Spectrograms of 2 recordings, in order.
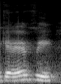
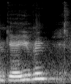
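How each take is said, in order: First: The name is pronounced with Portuguese sounds. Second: The name is pronounced with English sounds. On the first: The speaker calls it wrong. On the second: The speaker calls it right.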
